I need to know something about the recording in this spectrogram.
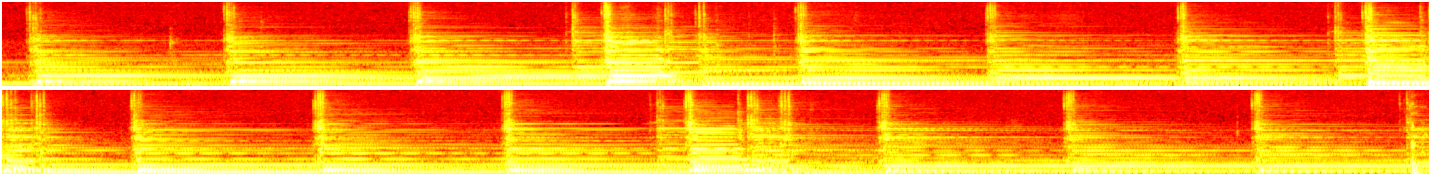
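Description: Acoustic guitar playing a slow song intro: chords struck about once a second, each left to ring and fade before the next.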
